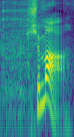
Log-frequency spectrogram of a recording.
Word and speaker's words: Shema: is hear or listen which in Hebrew is pronounced shama that's where the prayer gets its name now Shama is a really common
